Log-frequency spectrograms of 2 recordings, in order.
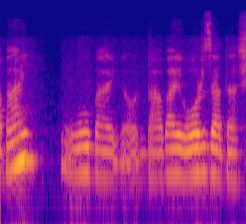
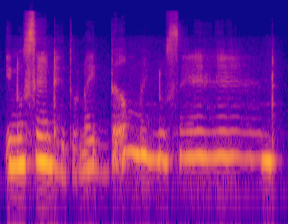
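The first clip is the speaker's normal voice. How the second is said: drawn-out fond "एकदम innocent", high and slow; stretching the word with affection; fond gush; 6 semitones higher, slower than usual. Real, not acted. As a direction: coo it like talking about babies. Fond gush over elderly parents.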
